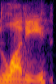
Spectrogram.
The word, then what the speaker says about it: Luddy: I know how to say it, Barbara, and then Luddy. It's with 2 D's after the L-U, 2 D's, and then Y. That's how you say Luddy.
